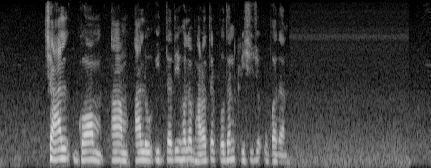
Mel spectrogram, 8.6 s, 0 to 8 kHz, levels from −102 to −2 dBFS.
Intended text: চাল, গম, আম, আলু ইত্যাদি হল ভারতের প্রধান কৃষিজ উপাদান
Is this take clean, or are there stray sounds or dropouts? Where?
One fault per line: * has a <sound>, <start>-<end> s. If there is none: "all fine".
all fine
